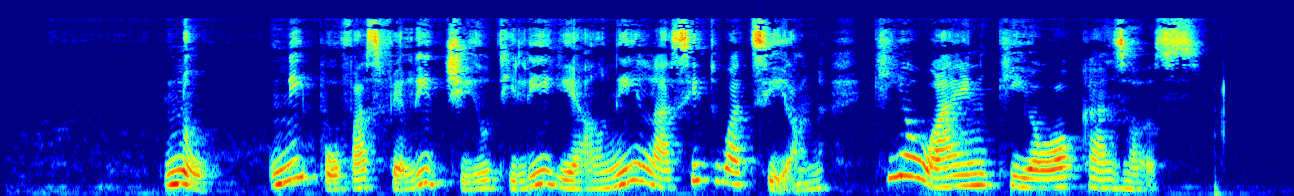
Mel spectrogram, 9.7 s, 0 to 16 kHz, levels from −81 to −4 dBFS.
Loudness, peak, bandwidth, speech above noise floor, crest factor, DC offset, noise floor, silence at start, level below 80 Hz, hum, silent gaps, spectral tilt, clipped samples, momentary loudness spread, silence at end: -22 LUFS; 0 dBFS; 11.5 kHz; 44 dB; 24 dB; under 0.1%; -67 dBFS; 1.25 s; -62 dBFS; none; none; -3 dB/octave; under 0.1%; 10 LU; 0.55 s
